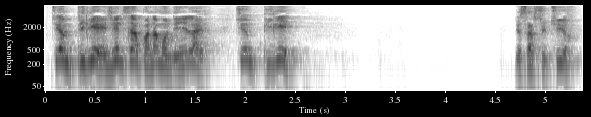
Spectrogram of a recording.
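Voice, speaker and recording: A husky, slightly high-voiced middle-aged man from Cameroon, native English speaker, delivering an impassioned address in French. He stresses his points, repeats phrases and trips over words as he defends his artist. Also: lively intonation, fairly quick, pushed and bright. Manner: emphatic, repeats himself, stumbles over words. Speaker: artist manager.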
